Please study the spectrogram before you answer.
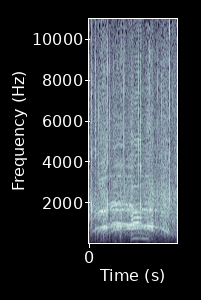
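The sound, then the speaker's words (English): An audience at Kings Place applauding in a big round of clapping, with a steady rush of many hands. A raised voice rings out over the clapping for much of it. “Chris, big round of applause for Chris.”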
